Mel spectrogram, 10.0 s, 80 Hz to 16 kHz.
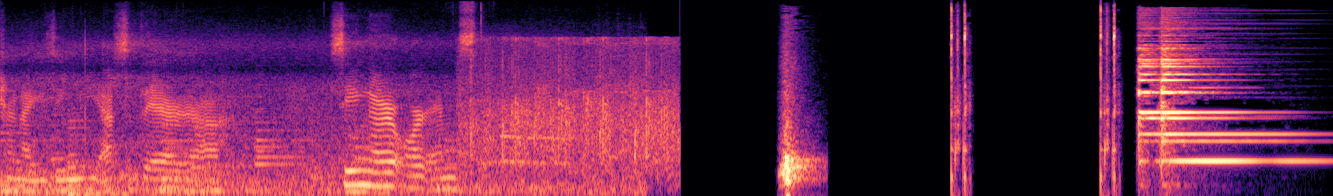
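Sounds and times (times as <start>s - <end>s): bell ding: 8.5s - 10.0s.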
